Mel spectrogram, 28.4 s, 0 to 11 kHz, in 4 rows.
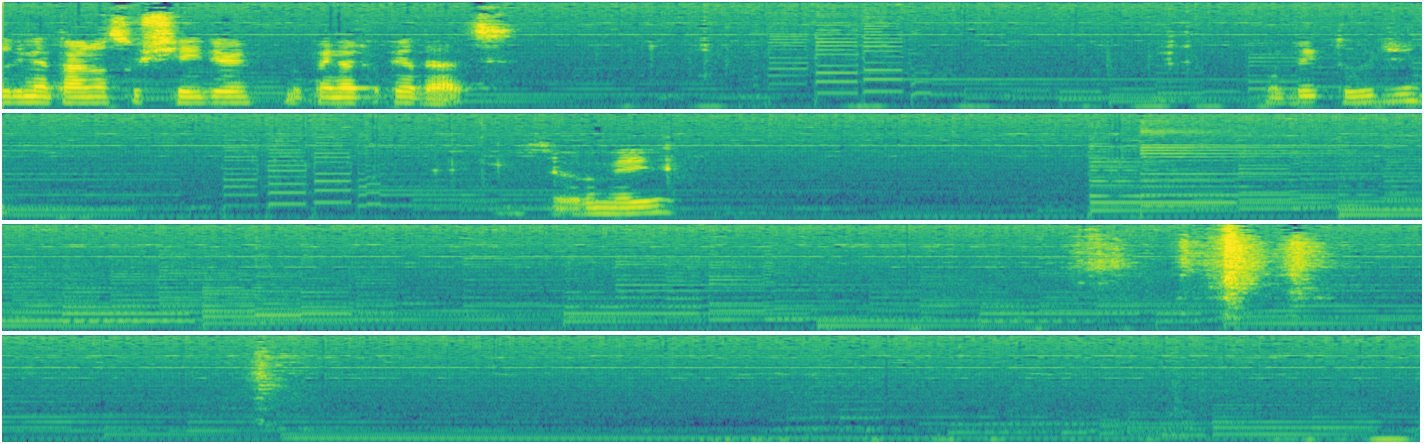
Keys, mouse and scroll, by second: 2.7-6.3 typing, 6.9 Return, 8.4 click, 9.0-10.2 typing, 10.3 Return, 11.6 click, 13.2-15.2 drag, 17.5-18.5 drag, 19.3 click, 20.8 click, 22.5 click, 23.7-24.9 drag, 26.1 click.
